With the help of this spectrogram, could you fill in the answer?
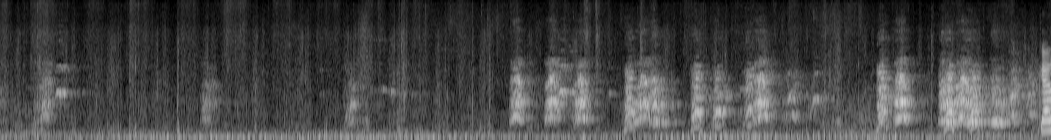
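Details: Sheep guard dogs barking from behind a fence while a young herding dog works bulls between the barn, with a Boston terrier also present; loud irregular bursts of harsh barks cluster in the second half, over low rumbling and a man shouting commands.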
